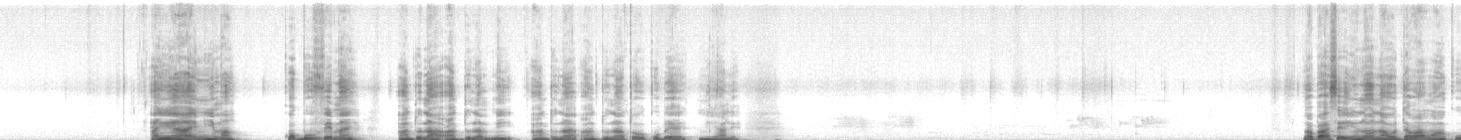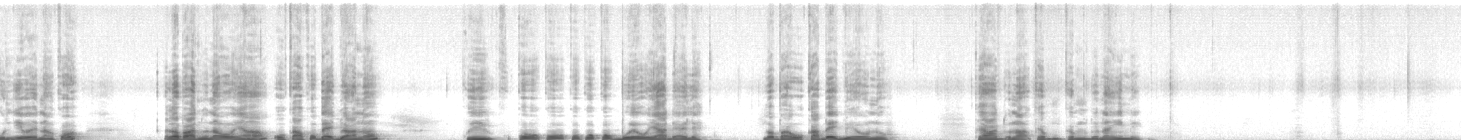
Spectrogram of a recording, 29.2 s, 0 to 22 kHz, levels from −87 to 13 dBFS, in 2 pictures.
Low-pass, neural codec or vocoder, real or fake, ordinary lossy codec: none; vocoder, 48 kHz, 128 mel bands, Vocos; fake; none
